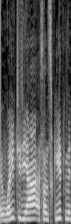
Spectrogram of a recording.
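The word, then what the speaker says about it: संस्कृतम्: जैसे इसको पढ़ेंगे तो क्या होगा, इसको संस्कृत, संस्कृतम, संस्कृतम, तो इसको हम क्या लिखेंगे, इसको लिखेंगे संस्कृतम, ऐसे हम लिख सकते हैं इसको, ठीक है। लास्ट में इसका उच्चारण क्या आ गया, म आ गया, ठीक है ना, समझ गए।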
